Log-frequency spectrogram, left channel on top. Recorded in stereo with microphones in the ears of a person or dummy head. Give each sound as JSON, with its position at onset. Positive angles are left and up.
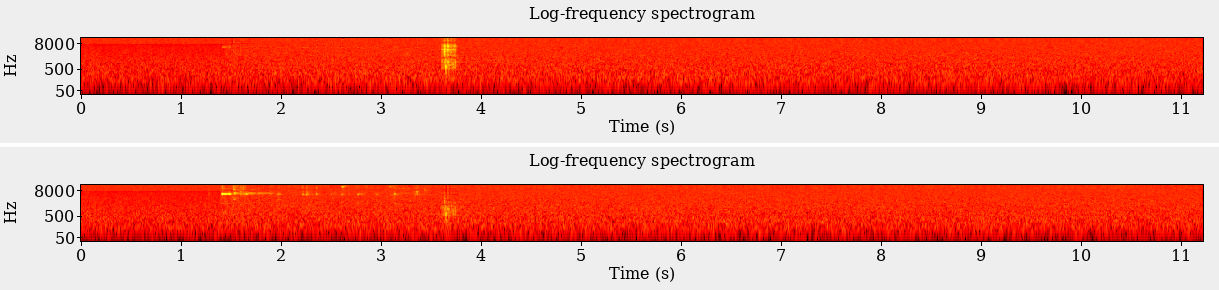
{"t": 1.3, "sound": "keys jangling", "side_deg": -60}
{"t": 3.6, "sound": "a camera shutter", "side_deg": 80}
